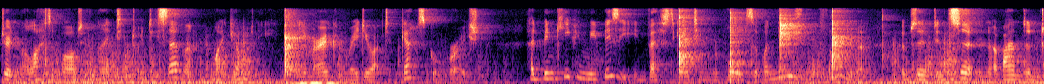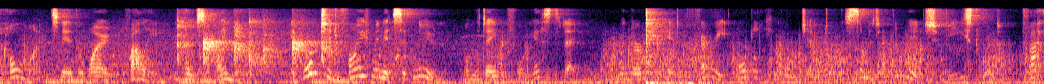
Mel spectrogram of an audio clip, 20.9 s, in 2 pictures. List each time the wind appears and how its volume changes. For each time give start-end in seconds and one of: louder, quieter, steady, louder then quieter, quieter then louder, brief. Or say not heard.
0.0-20.8 quieter then louder.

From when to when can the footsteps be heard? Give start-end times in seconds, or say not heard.
not heard.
